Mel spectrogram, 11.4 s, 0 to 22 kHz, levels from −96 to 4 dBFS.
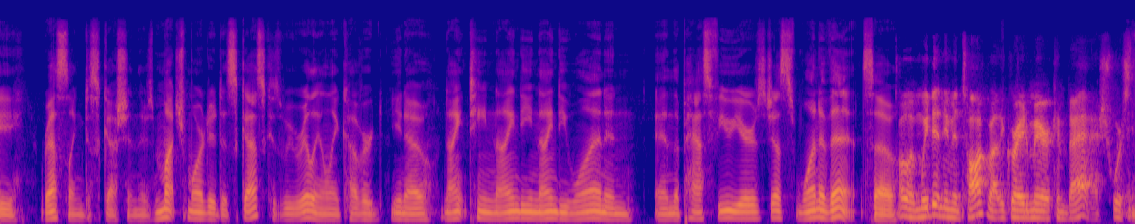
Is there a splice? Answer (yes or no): no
